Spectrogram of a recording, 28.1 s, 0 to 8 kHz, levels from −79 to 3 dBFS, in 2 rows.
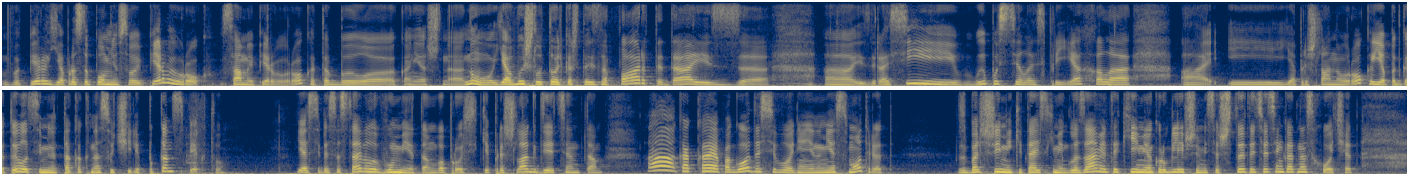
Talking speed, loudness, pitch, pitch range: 160 wpm, -17 LUFS, 200 Hz, 180-230 Hz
